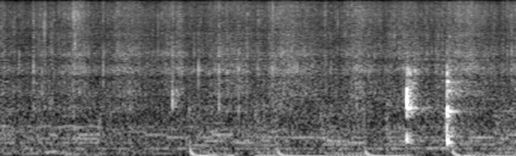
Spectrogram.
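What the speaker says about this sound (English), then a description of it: "I'm going to give a complete full mix" Coconut rice is tossed and mixed in a pan: a soft continuous sizzle with a few quiet scraping stirs and two sharper clinks of the spatula near the end, faint and close, no talking.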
